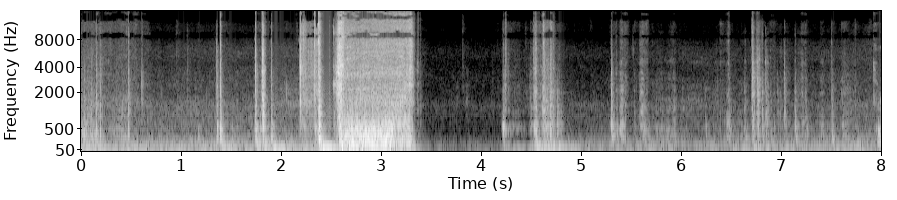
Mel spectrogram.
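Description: Hand tools and hard plastic dash trim being handled while bolts are taken out of a car dashboard: scattered sharp clicks and knocks, a loud rasping burst lasting about a second, then a brief dropout to silence and more sparse clicks.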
